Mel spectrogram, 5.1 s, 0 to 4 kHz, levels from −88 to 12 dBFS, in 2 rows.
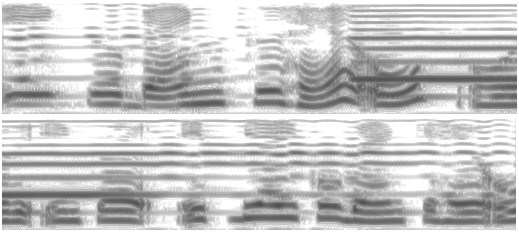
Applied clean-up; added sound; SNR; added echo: classical method log-MMSE.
